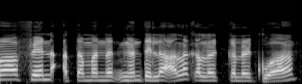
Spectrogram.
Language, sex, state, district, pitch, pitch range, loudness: Wancho, male, Arunachal Pradesh, Longding, 185 Hz, 180-220 Hz, -14 LUFS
